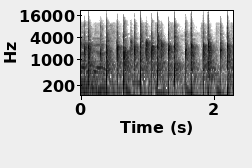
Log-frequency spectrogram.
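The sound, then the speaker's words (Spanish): A small audience claps for an award presented for participation in a workshop. Sharp, distinct hand claps fall in a quick, fairly regular rhythm while a voice talks over them. “¡Aplausos! ¡Muchas felicidades!”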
